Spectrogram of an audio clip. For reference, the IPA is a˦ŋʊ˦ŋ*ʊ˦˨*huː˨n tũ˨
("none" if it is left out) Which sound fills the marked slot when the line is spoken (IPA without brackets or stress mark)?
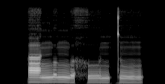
ʊ˨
